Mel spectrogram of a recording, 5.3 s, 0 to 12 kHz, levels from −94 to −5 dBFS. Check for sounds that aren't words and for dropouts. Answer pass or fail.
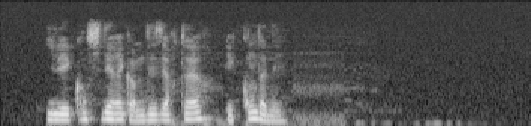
pass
